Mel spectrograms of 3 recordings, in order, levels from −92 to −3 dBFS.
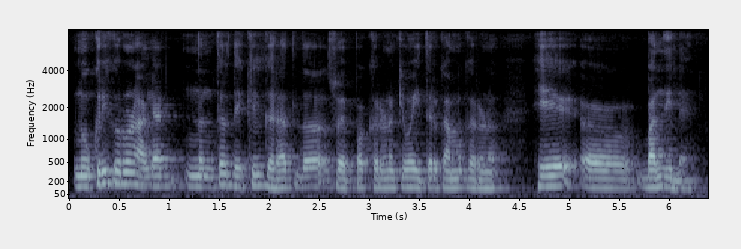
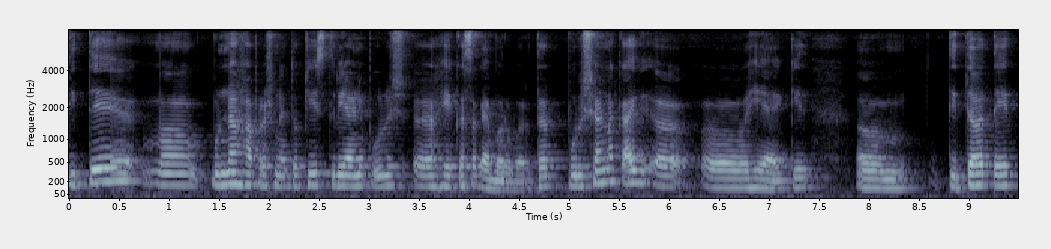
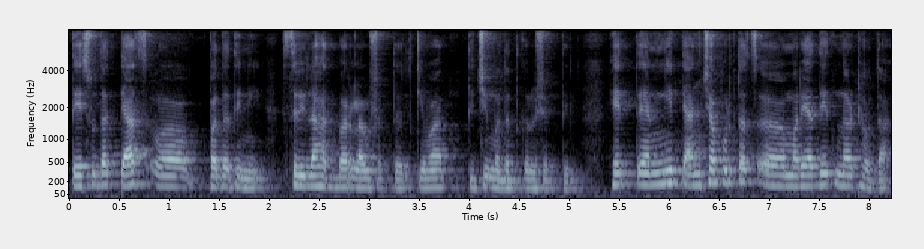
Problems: background sounds at intervals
